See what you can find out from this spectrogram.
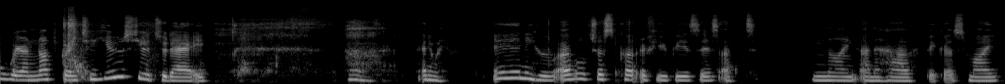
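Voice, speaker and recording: Slow-talking Finnish-accented woman crafting. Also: medium pitch, slight background noise. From Finland. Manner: chatty, searches for words, talks to viewers while working. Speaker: card-making streamer. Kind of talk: casual live crafting chat. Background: clicking crafting tools.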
